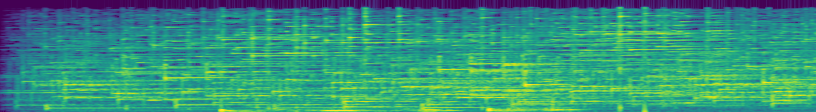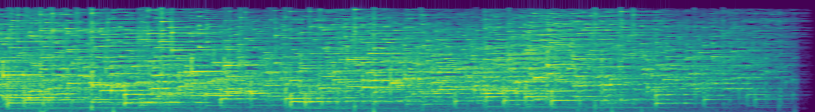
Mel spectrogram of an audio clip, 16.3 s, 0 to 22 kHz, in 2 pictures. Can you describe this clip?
metal chime streams1
A variety of treatments on a metallic wind chime.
